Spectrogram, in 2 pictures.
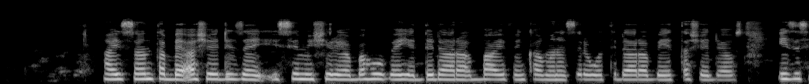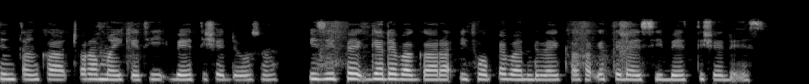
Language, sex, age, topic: Gamo, male, 18-24, government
